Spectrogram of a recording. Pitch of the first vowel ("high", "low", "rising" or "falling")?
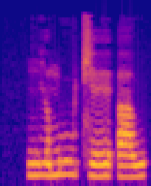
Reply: low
